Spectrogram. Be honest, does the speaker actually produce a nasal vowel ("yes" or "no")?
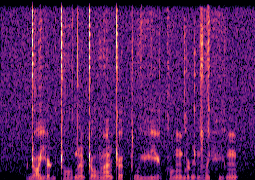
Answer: yes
